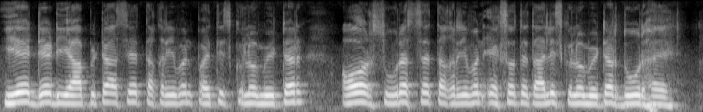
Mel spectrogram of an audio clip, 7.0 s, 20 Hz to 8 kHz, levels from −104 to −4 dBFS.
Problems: none marked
